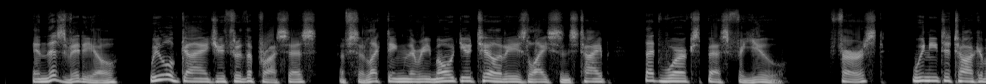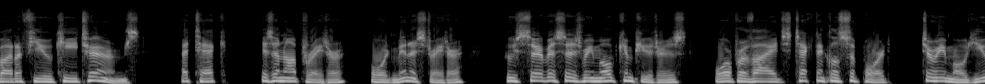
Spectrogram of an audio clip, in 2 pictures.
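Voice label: Canadian English, male, voice over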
